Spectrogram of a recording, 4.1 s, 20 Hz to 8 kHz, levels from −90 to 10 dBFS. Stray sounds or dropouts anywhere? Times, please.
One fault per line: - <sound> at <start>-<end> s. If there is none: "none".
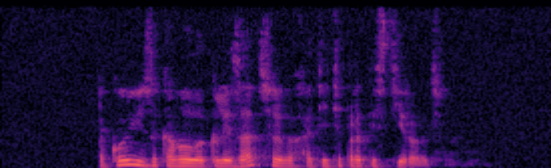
none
